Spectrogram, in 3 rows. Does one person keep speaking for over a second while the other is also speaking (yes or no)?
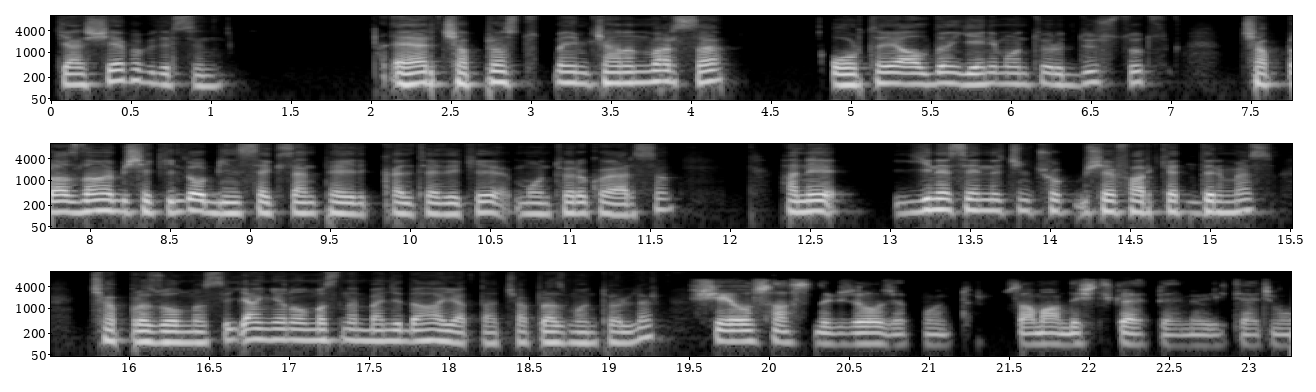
no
